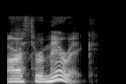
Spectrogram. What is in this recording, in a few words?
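"arthromeric", English, British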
